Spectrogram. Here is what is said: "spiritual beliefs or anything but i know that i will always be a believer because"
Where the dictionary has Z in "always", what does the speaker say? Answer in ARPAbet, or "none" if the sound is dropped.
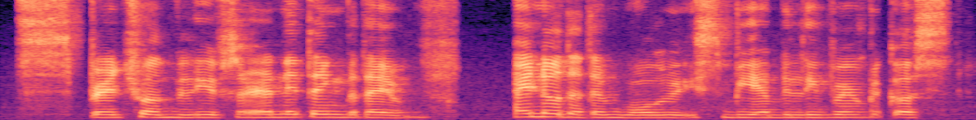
S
